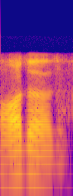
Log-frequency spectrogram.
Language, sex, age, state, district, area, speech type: Nepali, male, 18-30, West Bengal, Kalimpong, rural, conversation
